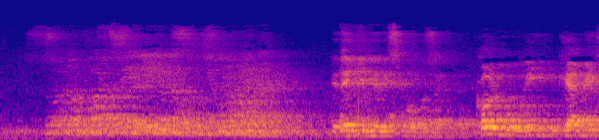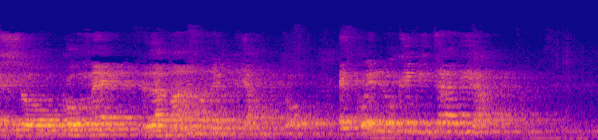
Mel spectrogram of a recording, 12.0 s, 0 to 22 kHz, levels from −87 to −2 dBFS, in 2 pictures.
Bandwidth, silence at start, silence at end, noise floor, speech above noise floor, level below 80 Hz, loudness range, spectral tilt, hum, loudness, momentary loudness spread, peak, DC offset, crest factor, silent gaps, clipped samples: 11 kHz; 0 s; 0 s; -45 dBFS; 22 dB; -56 dBFS; 5 LU; -6 dB/octave; none; -25 LUFS; 14 LU; -6 dBFS; under 0.1%; 20 dB; none; under 0.1%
